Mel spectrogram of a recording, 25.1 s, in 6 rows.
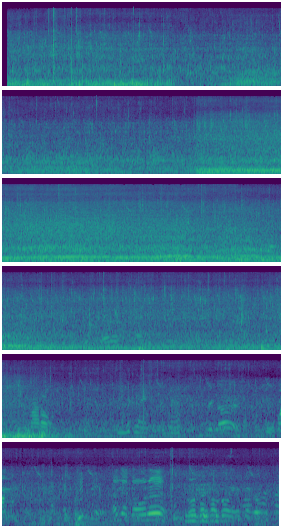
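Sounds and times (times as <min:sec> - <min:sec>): shallow stream rushing: 0:00.1 - 0:25.0
engine revving: 0:03.4 - 0:05.5, 0:07.1 - 0:14.5.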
